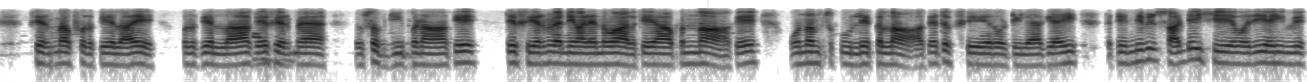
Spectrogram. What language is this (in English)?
Punjabi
